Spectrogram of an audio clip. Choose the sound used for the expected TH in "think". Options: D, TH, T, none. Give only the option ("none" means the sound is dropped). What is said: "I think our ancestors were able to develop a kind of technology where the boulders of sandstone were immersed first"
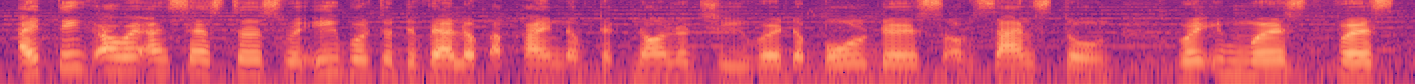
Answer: T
